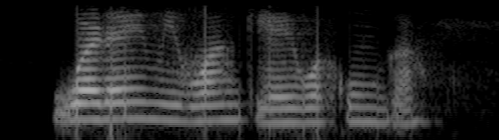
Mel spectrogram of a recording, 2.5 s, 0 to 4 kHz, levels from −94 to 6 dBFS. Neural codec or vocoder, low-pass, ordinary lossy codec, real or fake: none; 3.6 kHz; AAC, 16 kbps; real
